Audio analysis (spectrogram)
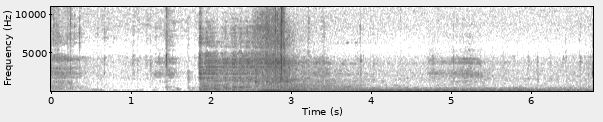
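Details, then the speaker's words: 1993 Chevy Lumina warm restart after about a mile's drive, following an idling issue after sitting about six days. Brief crank, quick catch and flare, then a smooth, steady idle; sounds good. Normal start and idle. "well it sounds good well I guess now the real test is to drive it to work"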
